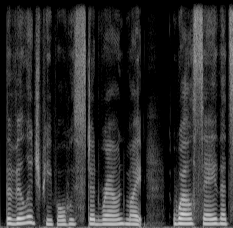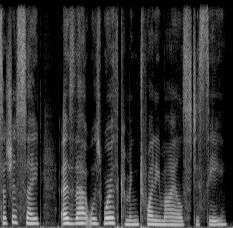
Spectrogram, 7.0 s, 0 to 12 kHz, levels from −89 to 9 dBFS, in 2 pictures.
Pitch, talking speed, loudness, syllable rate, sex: 235 Hz, 190 wpm, -19 LUFS, 4.7 syllables/s, female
